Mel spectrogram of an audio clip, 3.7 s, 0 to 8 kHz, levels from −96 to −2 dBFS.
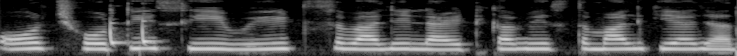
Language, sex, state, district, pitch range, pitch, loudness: Hindi, female, Bihar, Araria, 270-285 Hz, 275 Hz, -26 LUFS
